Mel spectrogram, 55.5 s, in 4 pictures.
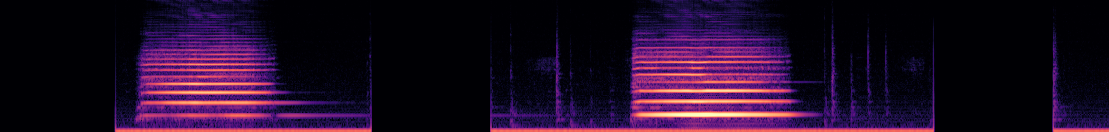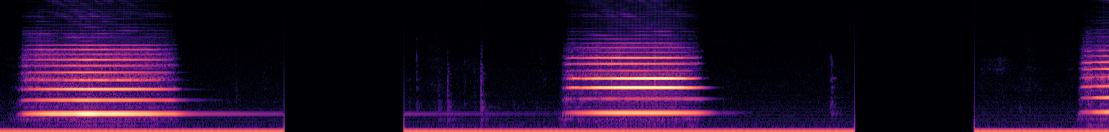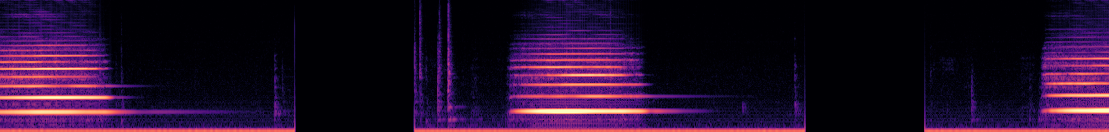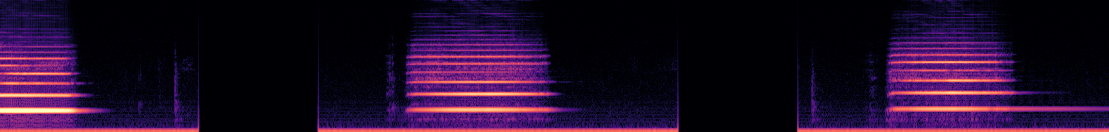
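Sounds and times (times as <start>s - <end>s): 
bowed cello playing pianissimo on the D string: 1.5s - 4.6s, 6.2s - 11.7s, 13.2s - 17.4s, 18.9s - 24.6s, 26.1s - 31.4s, 33.2s - 37.8s, 39.5s - 43.9s, 46.4s - 49.5s, 51.7s - 55.4s.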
